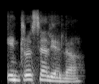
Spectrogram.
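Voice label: "intracellular", Indian English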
